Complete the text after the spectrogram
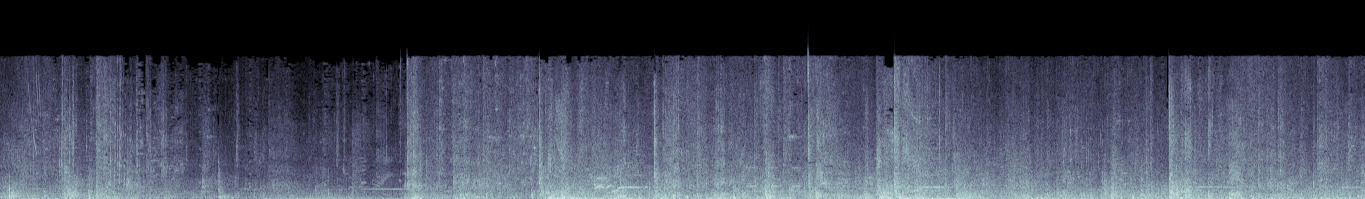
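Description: Explosions boom and debris clatters.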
